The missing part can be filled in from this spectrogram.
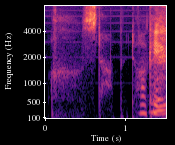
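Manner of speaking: slow, whispered plea, acted out; irritated aside. Reacting to accents that irritate her, exasperated slow whisper. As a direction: whisper it slowly, fed up. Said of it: "Those accents sometimes really irritate me".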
